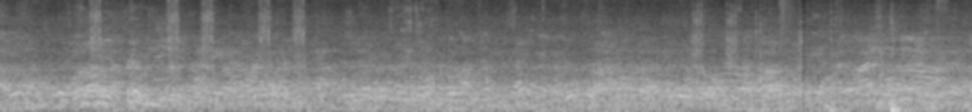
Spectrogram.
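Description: A crowd murmurs and chatters in a large room.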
